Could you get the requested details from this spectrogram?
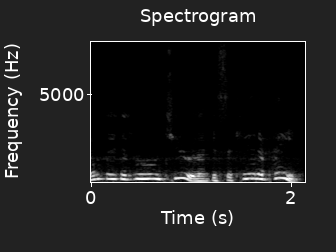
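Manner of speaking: high mock-puzzled wife voice; a hammed-up baffled wife; exasperated wife. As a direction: squeak out her disbelief.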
